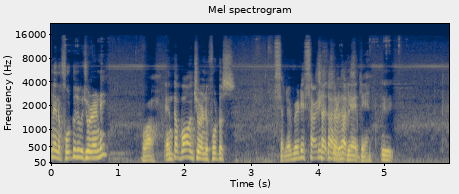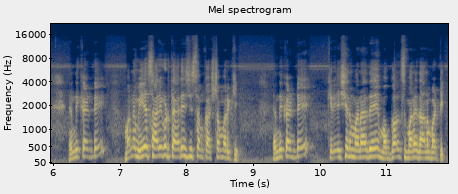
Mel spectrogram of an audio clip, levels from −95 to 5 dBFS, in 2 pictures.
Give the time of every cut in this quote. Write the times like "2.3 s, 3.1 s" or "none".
none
